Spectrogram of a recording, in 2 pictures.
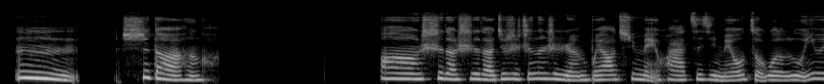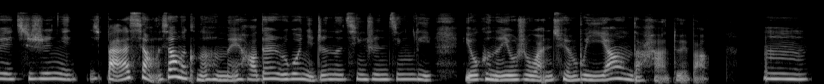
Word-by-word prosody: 嗯， 275 - +6 0.4
是 325 - +2
的， 235 -8 +3
很 205 -1 -2
好。 210 - -15 1.7
嗯， 260 -2 +3
是 265 +2 +1
的 240 -2 +2
是 245 +2 0
的， 220 -2 +1
就 250 +4 -1
是 250 -1 0
真 250 +2 -3
的 260 0 -1
是 250 -1 +1
人 205 -1 -1
不 210 - -3
要 220 +1 -1
去 230 +2 -3
美 215 -6 -2
化 210 -1 -4
自 230 +3 -4
己 220 -2 -3
没 185 -2 -3
有 200 +3 -3
走 205 -6 -4
过 205 0 -2
的 - - -3
路。 200 0 -2
因 240 +7 -4
为 260 -2 -3
其 250 +1 -2
实 260 0 0
你 250 -3 -2 0.2
是 275 +3 -4
把 - - +5
它 - - +4
想 305 -6 +1
象 350 +10 +6
得 290 - +2
可 225 - -5
能 200 - -1
很 225 -2 -1
美 195 +1 -2
好， 225 -1 -1
但 260 +3 -1
如 235 - +1
果 250 +1 0
你 225 -5 -1
真 215 +5 -3
的 230 -1 -3
亲 235 0 -3
身 230 0 -2
经 235 0 -4
历 205 -3 -4 0.3
有 215 - +1
可 230 0 0
能 200 - +2
又 210 +1 +3
是 220 0 -2
完 195 -1 0
全 205 -2 -2
不 220 - -4
一 200 -1 -1
样 255 +2 +1
的 - - -4
哈， - - -6
对 - - -7
吧？ - - -9 0.6
嗯。 250 -3 -2
230 Hz, 255 characters per minute, -27 LUFS, 210-255 Hz, 1.7 s, 嗯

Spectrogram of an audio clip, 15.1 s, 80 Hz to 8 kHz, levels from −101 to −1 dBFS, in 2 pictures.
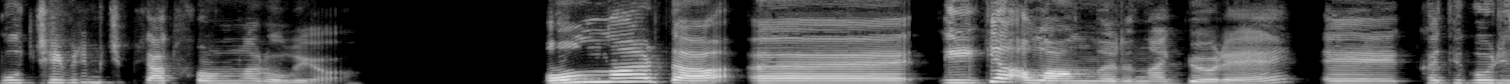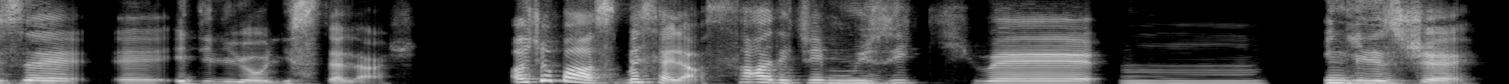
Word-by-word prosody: bu 245 0 -6
çevrim 260 +1 -5
içi 255 -1 -16
platformlar 220 -2 -3
oluyor. 150 -4 -7 1.0
Onlarda, 305 -2 +6
eee, 215 -1 +2
ilgi 245 +7 +3
alanlarına 205 -6 +3
göre, 180 - -3
eee, 200 -1 -4
kategorize, 235 -2 -3 0.2
eee, 175 -1 -8
ediliyor 175 -7 -7
listeler. 185 +1 -5 0.5
Acaba 430 - +4
s 245 +1 -3
mesela 290 0 +1
sadece 255 -4 -2
müzik 230 +1 -8
ve, 205 0 0
ımm, 200 0 -15 0.3
İngilizce, 205 -9 0
220 Hz, 90 wpm, -23 LUFS, 200-245 Hz, 1.0 s, Onlarda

